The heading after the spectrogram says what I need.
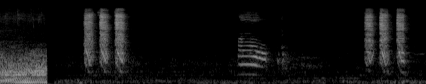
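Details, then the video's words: Drongo in lively, full song meant for training other songbirds: a loud broadband rush opens, then three harsh, buzzy notes, a nasal harmonic call with a short click, and another triplet of raspy bursts. "Burung saeran gunting / sri gunting gacor full isian cocok buat masteran"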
